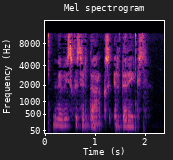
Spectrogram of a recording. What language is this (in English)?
Latvian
